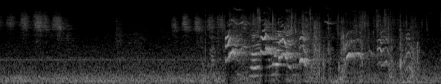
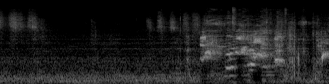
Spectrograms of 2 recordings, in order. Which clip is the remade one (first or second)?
second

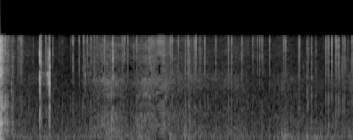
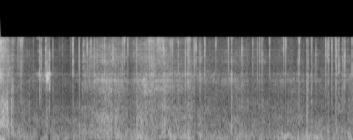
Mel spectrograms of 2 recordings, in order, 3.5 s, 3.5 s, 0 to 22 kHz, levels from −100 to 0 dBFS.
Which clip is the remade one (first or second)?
second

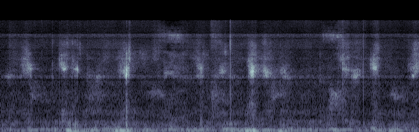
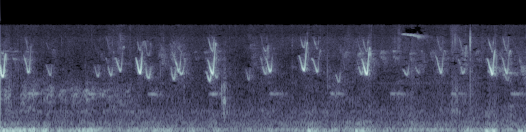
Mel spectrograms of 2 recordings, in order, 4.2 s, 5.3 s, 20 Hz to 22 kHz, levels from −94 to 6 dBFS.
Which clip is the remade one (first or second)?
first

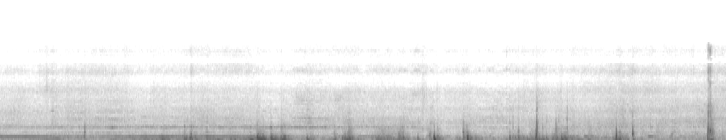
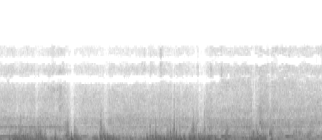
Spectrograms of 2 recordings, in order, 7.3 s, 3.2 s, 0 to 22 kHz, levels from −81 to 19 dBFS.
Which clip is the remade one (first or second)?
first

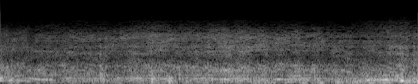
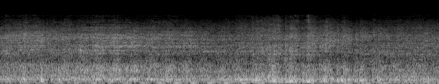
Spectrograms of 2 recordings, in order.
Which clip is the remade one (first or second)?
first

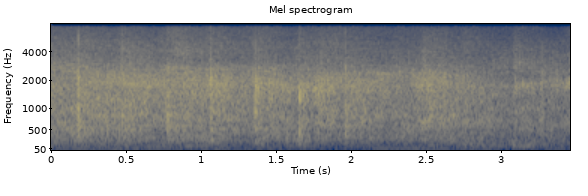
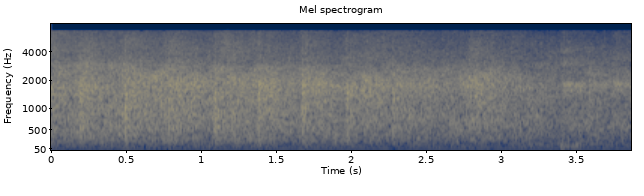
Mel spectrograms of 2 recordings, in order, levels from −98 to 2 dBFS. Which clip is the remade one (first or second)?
first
